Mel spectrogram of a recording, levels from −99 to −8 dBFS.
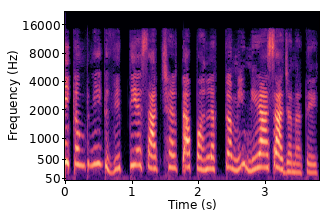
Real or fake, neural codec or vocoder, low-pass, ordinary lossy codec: fake; codec, 32 kHz, 1.9 kbps, SNAC; 14.4 kHz; AAC, 48 kbps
